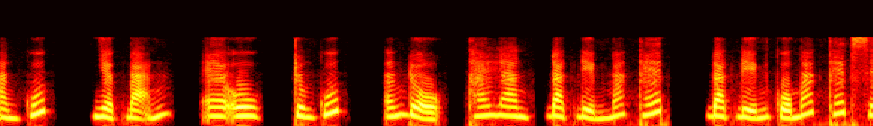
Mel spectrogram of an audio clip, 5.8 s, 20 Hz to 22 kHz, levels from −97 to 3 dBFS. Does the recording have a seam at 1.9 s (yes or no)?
no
